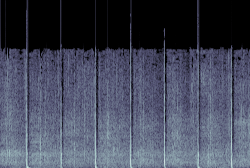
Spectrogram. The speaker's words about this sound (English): applauding.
